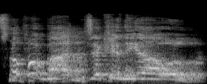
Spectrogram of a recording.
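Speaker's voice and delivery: high, drawn-out mock shout; Hagrid. Hagrid boasting about the owl, in a high mock shout. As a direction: holler it slowly in a silly high voice. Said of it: "and Hagrid is just, like".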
